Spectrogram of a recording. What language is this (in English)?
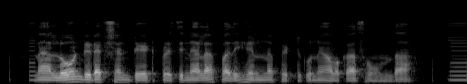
Telugu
